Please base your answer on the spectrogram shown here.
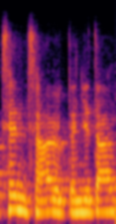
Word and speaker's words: Tinto Brass: And, you know, like, there's like a bunch of like Tyndall Brass. If you're a Tyndall Brass fan, there's a bunch of Tyndall Brass book. You said it wrong. Tinto.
